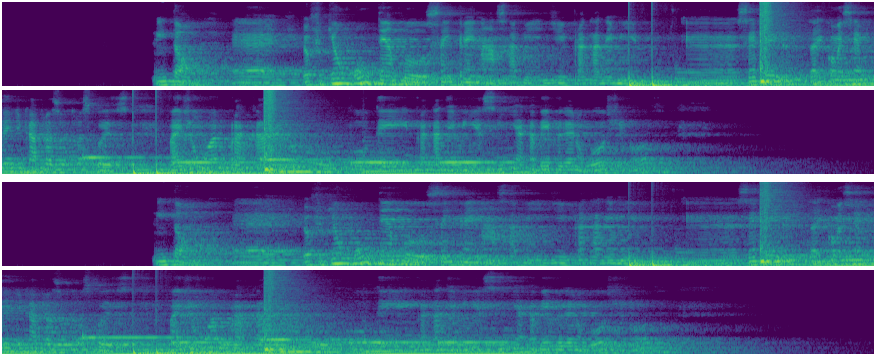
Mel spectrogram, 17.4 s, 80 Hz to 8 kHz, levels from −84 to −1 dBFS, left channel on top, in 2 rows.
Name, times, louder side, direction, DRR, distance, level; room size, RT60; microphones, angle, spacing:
voice 1, 1.5-6.4 6.8-15.3, left 1 dB, 50° left, 3 dB, 1.6 m, -29 dB
sound 1, 6.2-13.6, left 1 dB, 30° left, 0.6 m, -26 dB
sound 2, 8.1-13.9, right 1 dB, 20° right, 0.8 m, -26 dB
19.0 x 8.0 x 8.3 m, 2.7 s
head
